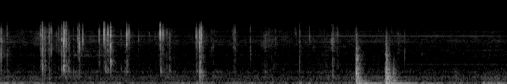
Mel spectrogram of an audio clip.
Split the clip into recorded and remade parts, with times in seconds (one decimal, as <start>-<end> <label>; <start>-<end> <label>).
0.0-5.1 recorded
